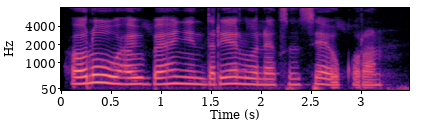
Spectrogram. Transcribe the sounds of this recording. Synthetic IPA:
ħɔːlʊɦʊwɑħɑjʊbaːɦɐnjɪɦiːnd̪ɐrjaːlwɑnaːɡsɐnsɪɛjʊ̰qɔɾaːn

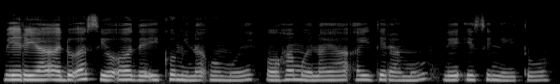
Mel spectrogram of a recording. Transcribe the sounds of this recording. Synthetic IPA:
meɾejaːdoasiɔʔɔðɛikominaʔomwɛɔɦamwɛnajaʔaiðeɾamuneʔesineːtwɔ

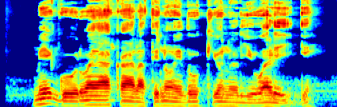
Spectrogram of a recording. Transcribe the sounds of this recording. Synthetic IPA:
meːɡoːɾwajakaːɾatinɔeðokioneɾjowaɾeiɡe

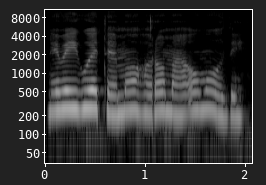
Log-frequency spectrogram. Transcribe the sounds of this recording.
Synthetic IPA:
neweiɣwetɛmɔɦɔɾɔmaomoðe

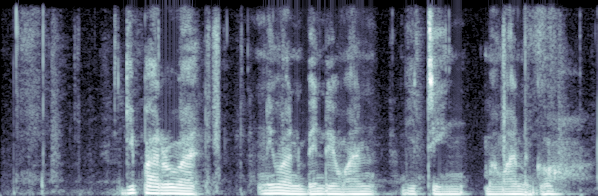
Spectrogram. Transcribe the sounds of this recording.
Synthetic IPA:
ɡɪpaɾɔwa | nɪwanbendewanɡɪtiŋmawanɡɔ

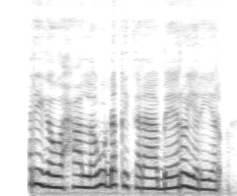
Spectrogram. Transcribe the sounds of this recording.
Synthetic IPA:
aɾɪɣɐwɑħɑːlɐɣʊɖɑqɪkʰɐɾaːbɛːɾɔjɐrjɐr

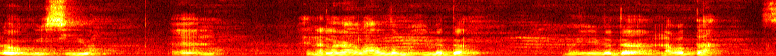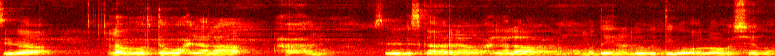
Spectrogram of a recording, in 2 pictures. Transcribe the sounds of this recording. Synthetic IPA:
lɔɔɣɛjsɪjɔ | ɛn | ɪnɐlɐɣɐhɐlɐɦɐd̪lɔmʊhimɐd̪ɐ | mʊhiːmɐd̪ɐnɐβɐd̪ɐ | sɪðɐ | lɐɣɐhɔrt̪ʰɐɣɔwɑħjaːlɐɦɐ | ħɔħʊn | sɪðɐlɐɪskʰɐɾɐwɑħjaːlɐhɐħʊnʊ̰mɐd̪ːɐɪnɐlɔːɣɐd̪ɪɣɔ̰ɔːlɔːɣɐʃɛːɣɔ

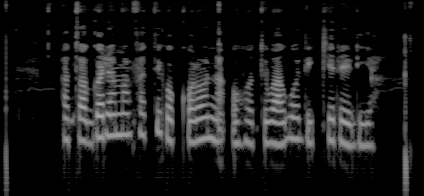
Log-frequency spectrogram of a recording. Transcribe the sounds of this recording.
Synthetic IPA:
atɔːɡɔɾeamafatiɣokɔɾɔna̰ʔoɦotiwaɣwoðikeɾeɾia

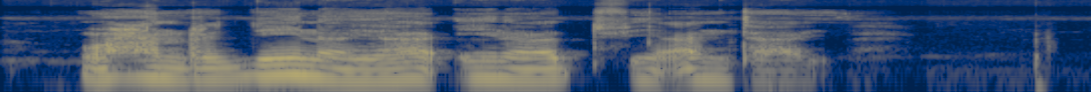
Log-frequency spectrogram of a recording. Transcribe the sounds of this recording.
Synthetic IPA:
wɑħɑːnrɐt͡ʃɛjnɐjaːʔɪnaːd̪fiːʕɑnt̪ʰɐhɐj

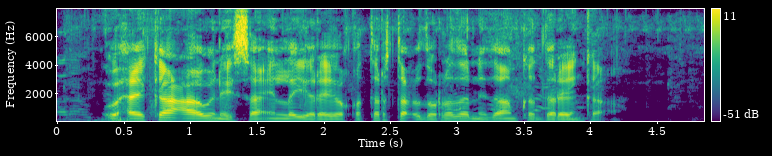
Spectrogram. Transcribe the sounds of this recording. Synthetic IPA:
wɑħɑjkʰɐʕɑːwɪnɛjsaːʔɪnlɐjɐɾɛːjɔqɑt̪ʰɐrt̪ʰɐʕʊðʊrɐðɐnɪðaːmkʰɐd̪ɐɾɛːŋkʰɐ̰

